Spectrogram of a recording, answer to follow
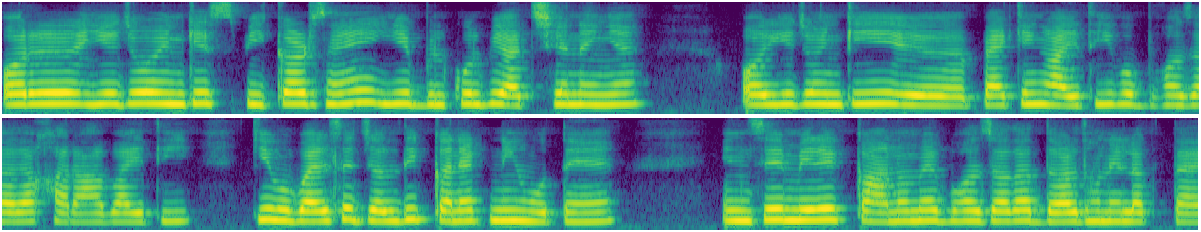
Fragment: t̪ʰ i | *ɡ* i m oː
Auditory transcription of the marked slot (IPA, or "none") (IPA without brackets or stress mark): k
